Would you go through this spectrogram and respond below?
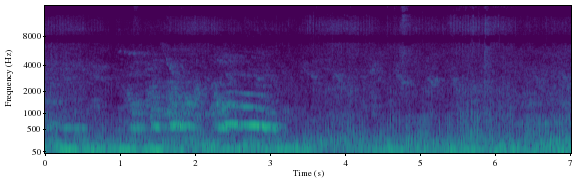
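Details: Cats of a family group, one voicing a run of short harmonic meows in the first three seconds, the last drawn out and gently wavering, then quieter, over a steady low rumble of background noise.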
